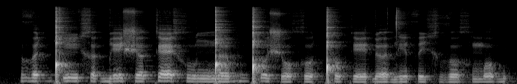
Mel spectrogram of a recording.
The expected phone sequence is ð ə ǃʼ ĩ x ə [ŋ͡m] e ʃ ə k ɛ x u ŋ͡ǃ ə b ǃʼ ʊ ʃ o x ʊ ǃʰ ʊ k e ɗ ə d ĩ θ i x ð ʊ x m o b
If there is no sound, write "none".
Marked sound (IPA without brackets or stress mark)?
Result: ɡ͡b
